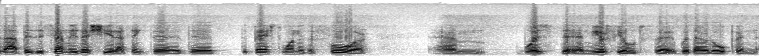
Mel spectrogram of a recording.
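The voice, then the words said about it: Speaks with a noticeable accent. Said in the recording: “as you could probably tell from my accent”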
